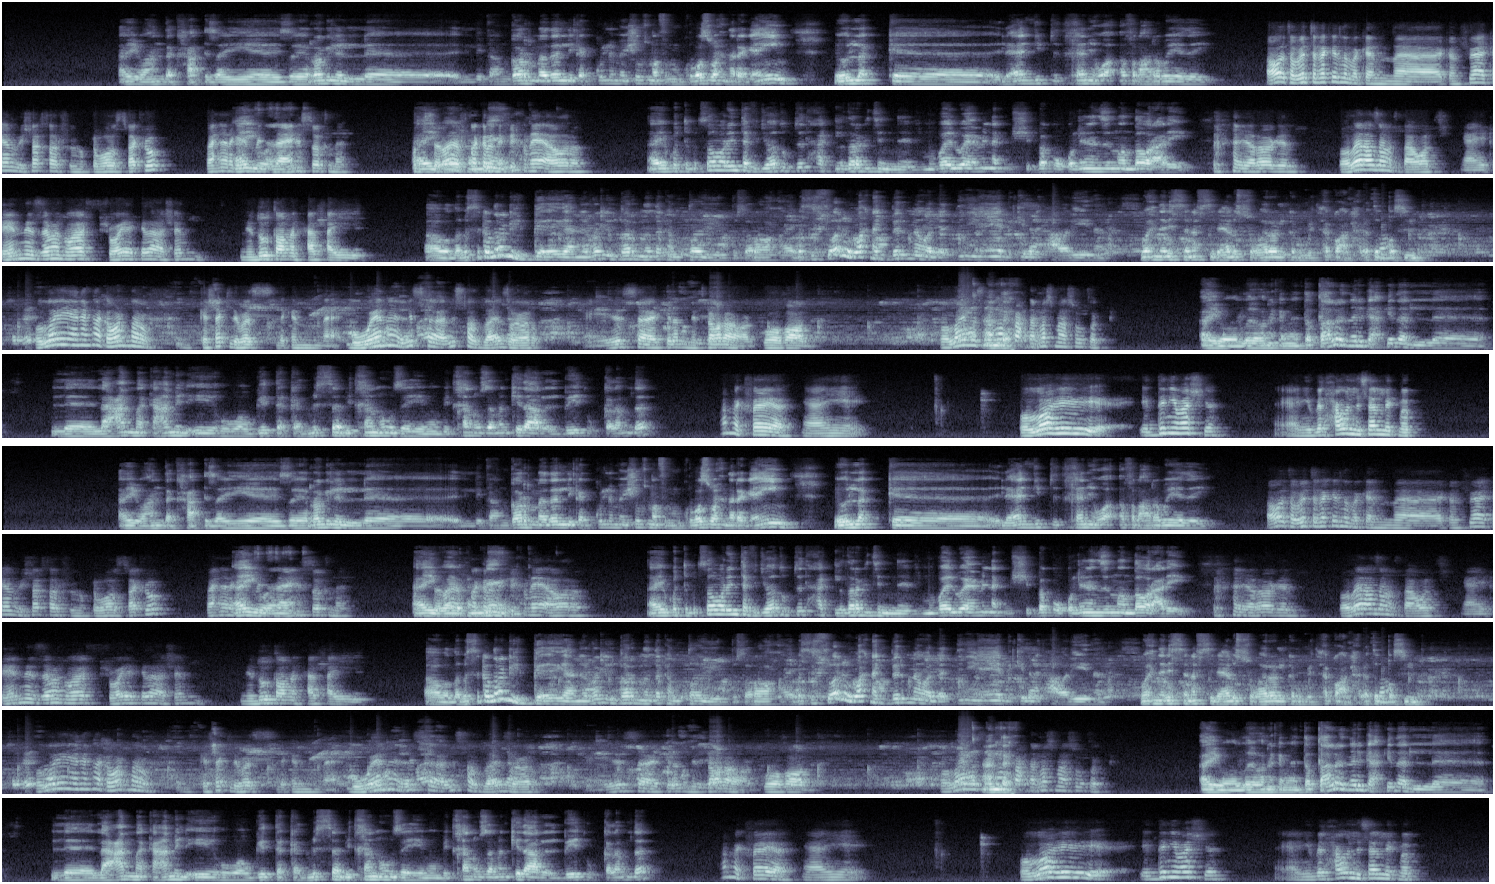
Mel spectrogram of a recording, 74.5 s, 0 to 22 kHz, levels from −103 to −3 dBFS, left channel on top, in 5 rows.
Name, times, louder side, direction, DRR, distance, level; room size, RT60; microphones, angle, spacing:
voice 1, 1.2-12.1 17.2-17.8 19.0-20.1 21.4-26.7 34.0-40.9 41.2-44.0 54.5-54.8 56.7-59.5 60.1-66.1, equal, 55° right, 0.6 m, -24 dB
voice 2, 12.6-16.5 17.0-18.4 19.0-20.8 27.0-27.9 28.3-29.2 29.5-31.8 32.2-33.5 45.1-50.1 50.6-52.8 54.1-55.7 66.8-68.3 69.8-71.8 72.4-73.7, left 6 dB, 75° left, 0.3 m, -24 dB
sound 1, 35.3-54.8, equal, 5° right, 0.4 m, -35 dB
2.3 x 2.3 x 2.6 m
head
